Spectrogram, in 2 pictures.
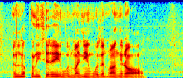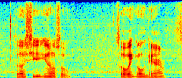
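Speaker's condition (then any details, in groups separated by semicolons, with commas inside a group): Cerebral palsy; wheelchair user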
